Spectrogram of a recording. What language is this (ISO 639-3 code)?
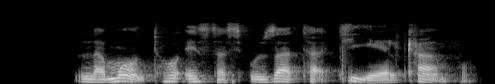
epo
